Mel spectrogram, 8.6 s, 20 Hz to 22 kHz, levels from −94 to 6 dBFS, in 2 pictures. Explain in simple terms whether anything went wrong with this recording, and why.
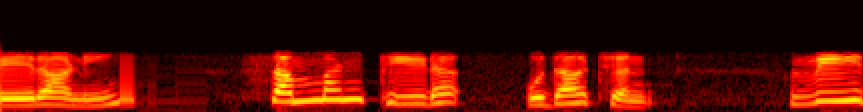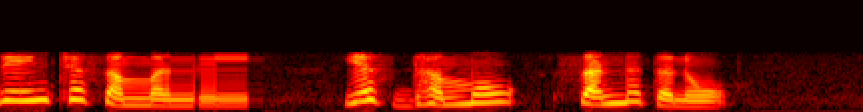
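Yes. From 0.60 to 1.03 s and again from 5.14 to 5.63 s, the speech turns into a stiff, metallic buzz around 94 Hz. This is robotic sound from repeated short buffers, likely caused by audio arriving too late, so roughly 11 ms snippets were looped instead.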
